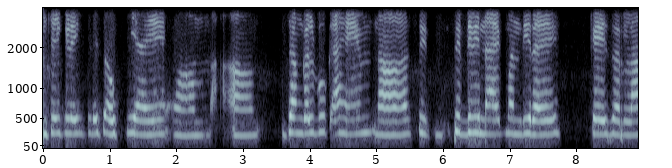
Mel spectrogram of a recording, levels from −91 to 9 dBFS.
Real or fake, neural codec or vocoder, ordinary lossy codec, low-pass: real; none; Opus, 32 kbps; 3.6 kHz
